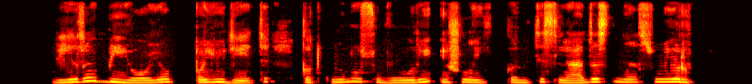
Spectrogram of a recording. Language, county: Lithuanian, Šiauliai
